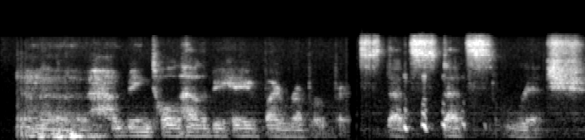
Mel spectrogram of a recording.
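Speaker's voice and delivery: muttered under the breath, very quiet, low, slow. Voicing a character who mutters a remark: muttered under his breath. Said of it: "he'll say this under his breath".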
